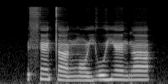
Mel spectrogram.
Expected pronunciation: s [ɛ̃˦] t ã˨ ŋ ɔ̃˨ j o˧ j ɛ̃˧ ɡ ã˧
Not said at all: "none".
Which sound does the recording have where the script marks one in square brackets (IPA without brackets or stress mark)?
ɛ̃˧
